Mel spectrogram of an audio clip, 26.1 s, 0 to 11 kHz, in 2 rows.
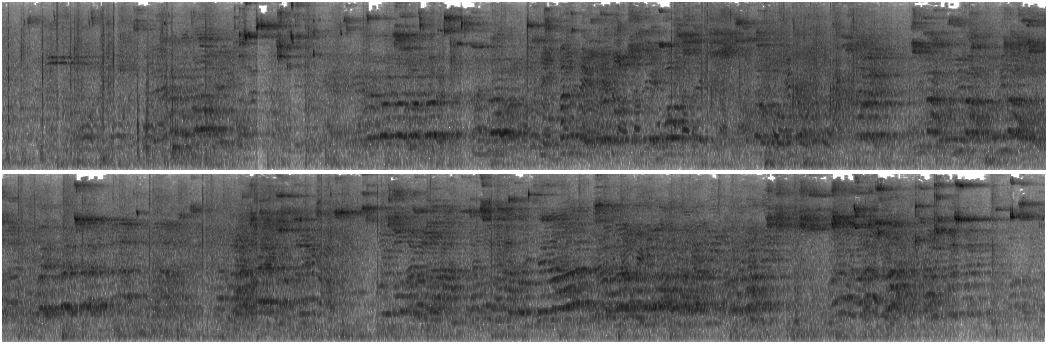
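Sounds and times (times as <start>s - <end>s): shoes on court: 0.0s - 6.3s, 7.8s - 24.6s
players' voices echoing: 0.0s - 26.0s
basketball bouncing on hardwood: 9.5s - 10.7s.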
